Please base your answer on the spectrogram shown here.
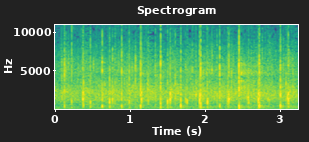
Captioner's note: applause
